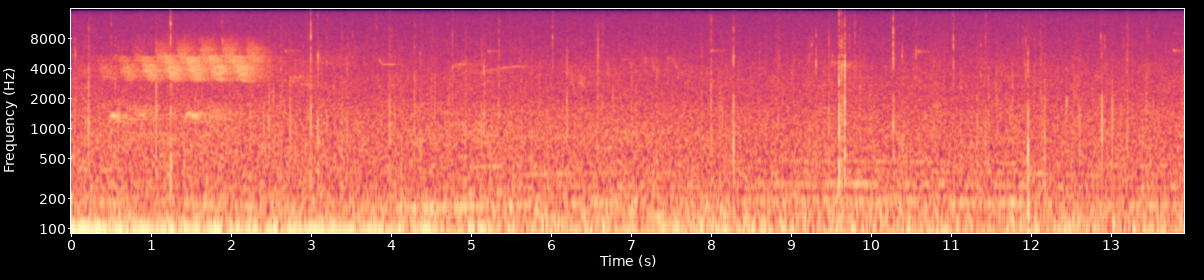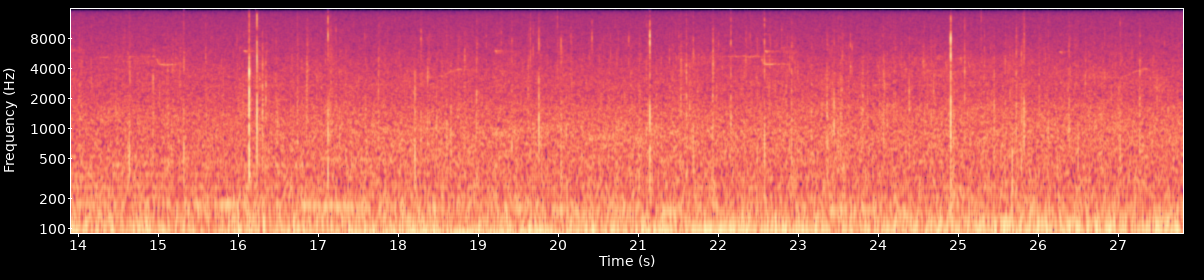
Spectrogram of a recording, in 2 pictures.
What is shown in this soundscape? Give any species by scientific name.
Corvus brachyrhynchos, Seiurus aurocapilla, Contopus virens, Setophaga virens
